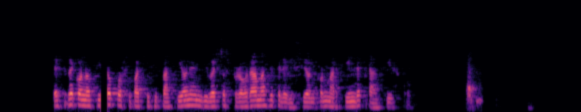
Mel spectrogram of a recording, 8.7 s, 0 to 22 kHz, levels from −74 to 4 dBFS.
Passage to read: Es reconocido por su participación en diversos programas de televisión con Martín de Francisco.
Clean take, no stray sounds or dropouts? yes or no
no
